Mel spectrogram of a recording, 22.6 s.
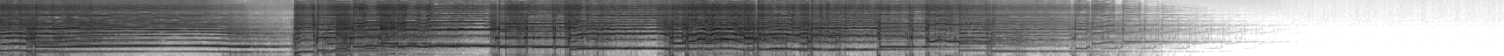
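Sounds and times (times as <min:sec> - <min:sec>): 
guitar solo through Sunface fuzz pedal at 12 o'clock with gain at 50%: 0:00.0 - 0:17.5.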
